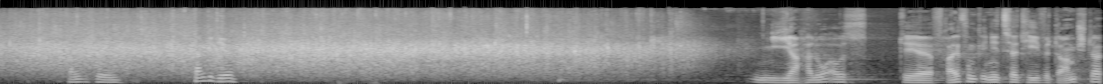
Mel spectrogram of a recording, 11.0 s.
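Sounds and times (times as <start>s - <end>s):
audience applause: 0.0s - 7.4s
speech: 0.7s - 1.4s, 2.0s - 2.6s, 7.6s - 11.0s.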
